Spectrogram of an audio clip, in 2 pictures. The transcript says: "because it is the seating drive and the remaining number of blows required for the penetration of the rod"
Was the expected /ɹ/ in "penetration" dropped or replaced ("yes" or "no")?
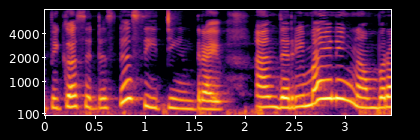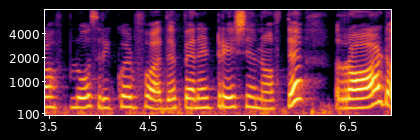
no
